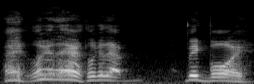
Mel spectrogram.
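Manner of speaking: loud, high shouting guard; gruff dwarf guard. Acted. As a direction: call out like a rowdy dwarf guard. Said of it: "And one of them goes".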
